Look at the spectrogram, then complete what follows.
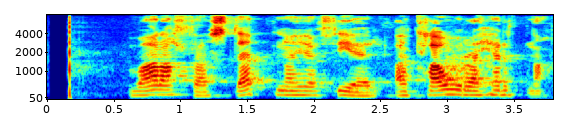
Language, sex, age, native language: Icelandic, male, 13, Icelandic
